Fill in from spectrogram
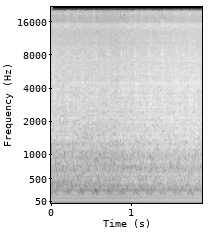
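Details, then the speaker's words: Renault turbo at about 99,388 on the clock, mic left in place, just-bought car restarted: steady idle with a light, rapid ticking knock over the engine note; sounds tired, source unclear. "Definitely sounds like something's a bit tired, shall we say."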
